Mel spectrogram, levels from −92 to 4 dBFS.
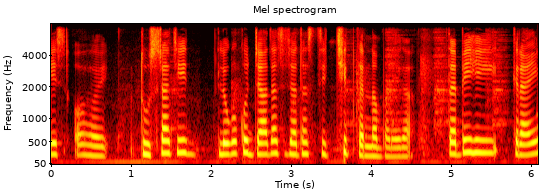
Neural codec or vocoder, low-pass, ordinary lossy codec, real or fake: none; 7.2 kHz; none; real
